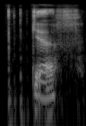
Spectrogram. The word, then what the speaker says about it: gif: soft G like jelly gif has a hard G like goodie I don't have to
